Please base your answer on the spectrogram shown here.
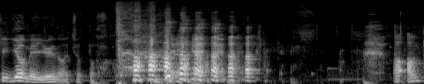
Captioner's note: laughing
